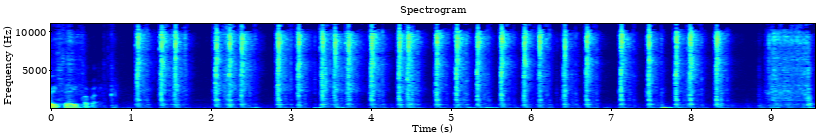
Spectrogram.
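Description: Typewriter keys clack sharply in a quick, uneven rhythm.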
